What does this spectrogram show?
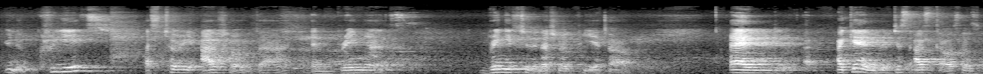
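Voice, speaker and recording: A man's voice: a little high, animated, slow, creaky. A man with a Kenyan accent giving a casual conversational review as co-host, hesitant and searching for words, often repeating phrases. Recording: echoey hall, distant mic, faint noise.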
